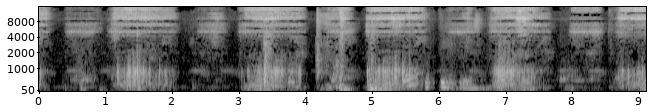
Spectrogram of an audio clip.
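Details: Baby snoring while asleep.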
